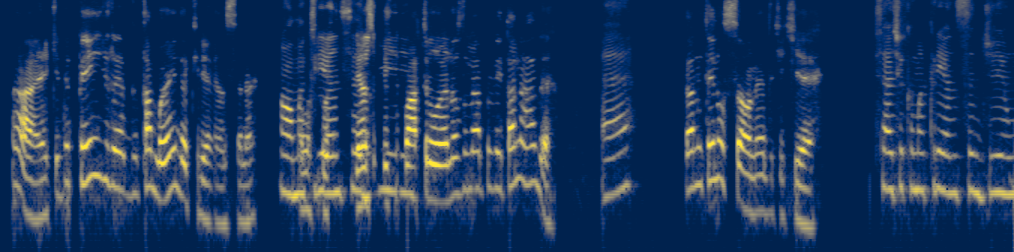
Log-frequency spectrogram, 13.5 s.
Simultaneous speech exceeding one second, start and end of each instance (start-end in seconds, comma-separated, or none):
4.0-5.5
